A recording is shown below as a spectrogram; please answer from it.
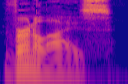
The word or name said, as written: vernalize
